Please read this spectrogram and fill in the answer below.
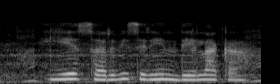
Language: Bhojpuri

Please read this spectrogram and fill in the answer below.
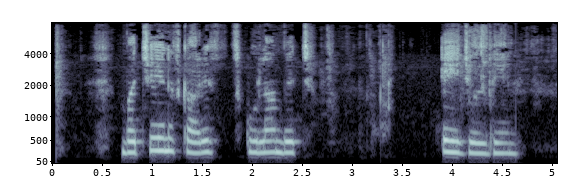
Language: Northern Hindko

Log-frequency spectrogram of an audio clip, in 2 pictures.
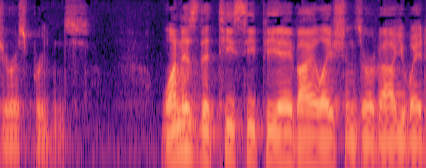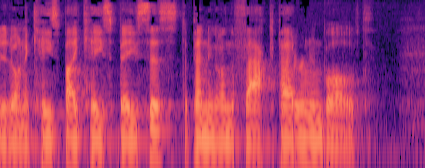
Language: English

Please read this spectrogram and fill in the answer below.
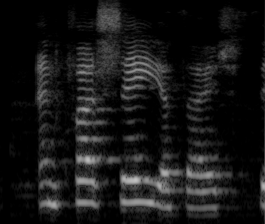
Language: Icelandic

